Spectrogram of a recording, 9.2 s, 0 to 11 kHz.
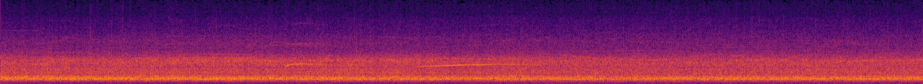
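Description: A stadium crowd roars in a sustained ovation for Houston Astros pitcher Gerrit Cole as he is taken out of the game after 7 2/3 innings. It is a dense, steady wall of cheering and applause that holds at a loud, even level for the whole stretch, with no one speaking over it.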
